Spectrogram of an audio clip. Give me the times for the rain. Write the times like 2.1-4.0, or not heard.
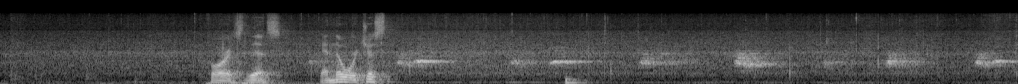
0.0-10.1.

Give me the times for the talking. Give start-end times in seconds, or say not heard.
2.0-3.9.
